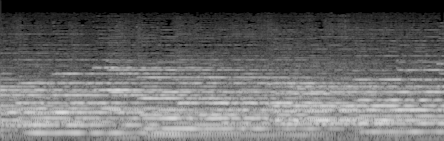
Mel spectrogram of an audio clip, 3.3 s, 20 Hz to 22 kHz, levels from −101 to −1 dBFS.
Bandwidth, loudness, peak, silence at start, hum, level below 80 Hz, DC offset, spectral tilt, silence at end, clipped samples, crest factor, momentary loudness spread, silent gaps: 15 kHz; -20 LUFS; -8 dBFS; 0 s; none; -54 dBFS; under 0.1%; -5 dB/octave; 0 s; under 0.1%; 12 dB; 2 LU; none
